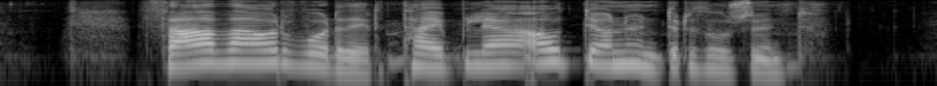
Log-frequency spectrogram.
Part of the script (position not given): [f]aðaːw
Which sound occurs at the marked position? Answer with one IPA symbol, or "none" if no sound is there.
θ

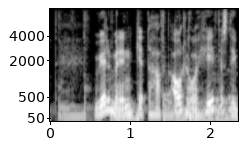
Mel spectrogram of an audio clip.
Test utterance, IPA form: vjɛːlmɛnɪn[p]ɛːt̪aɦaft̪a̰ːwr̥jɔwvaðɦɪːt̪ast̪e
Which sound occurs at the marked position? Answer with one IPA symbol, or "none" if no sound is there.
c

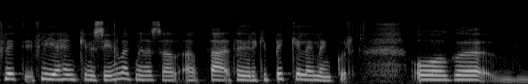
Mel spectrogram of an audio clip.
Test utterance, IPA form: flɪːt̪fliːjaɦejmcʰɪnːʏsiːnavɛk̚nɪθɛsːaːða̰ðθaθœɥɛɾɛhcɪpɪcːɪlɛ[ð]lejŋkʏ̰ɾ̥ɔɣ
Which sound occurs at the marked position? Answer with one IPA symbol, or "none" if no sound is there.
ɣ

